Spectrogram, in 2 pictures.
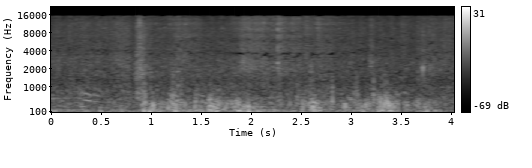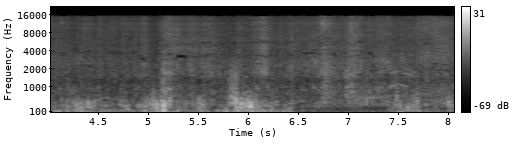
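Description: Bundles of cut sugarcane being carried and tossed onto a pile: dry stalks and leaves rustling, crackling and snapping in irregular bursts, with one sharp crack about a second in, over trampled cane leaves underfoot.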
